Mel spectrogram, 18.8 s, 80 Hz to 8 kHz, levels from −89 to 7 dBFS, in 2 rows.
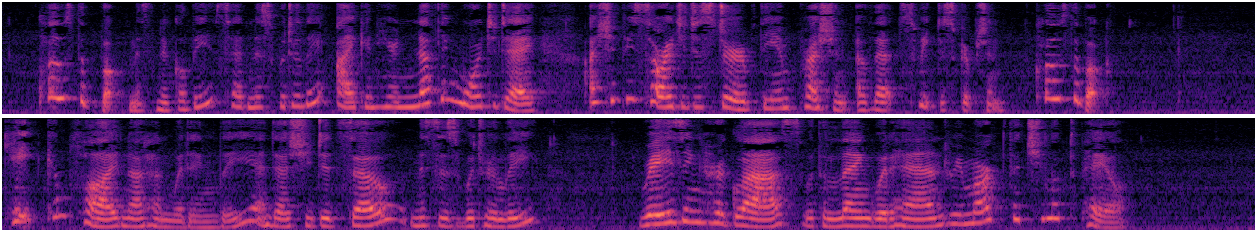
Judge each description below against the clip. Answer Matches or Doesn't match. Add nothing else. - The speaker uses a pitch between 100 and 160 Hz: Doesn't match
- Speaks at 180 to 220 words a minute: Doesn't match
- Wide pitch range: Matches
